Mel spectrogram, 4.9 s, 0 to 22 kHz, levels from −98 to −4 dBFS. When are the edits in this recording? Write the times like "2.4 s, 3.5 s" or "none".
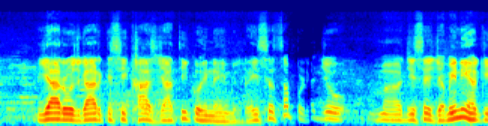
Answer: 3.3 s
